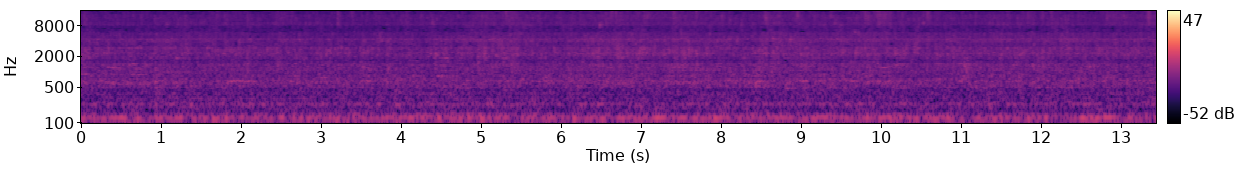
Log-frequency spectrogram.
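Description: Kitchen range hood extractor fan running with a steady low hum and even air noise.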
